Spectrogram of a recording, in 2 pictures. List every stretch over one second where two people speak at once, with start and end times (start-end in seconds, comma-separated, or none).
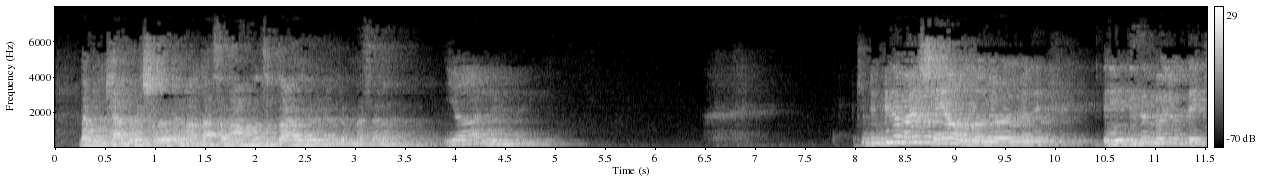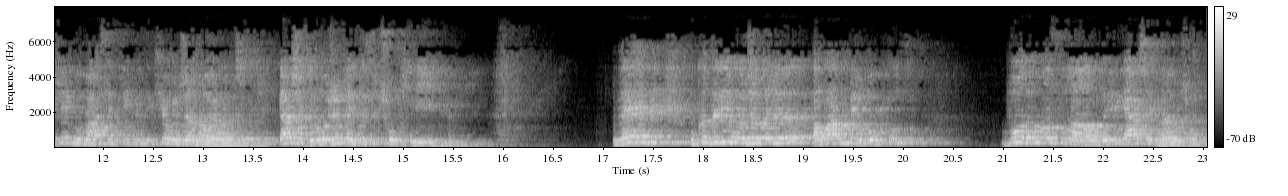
none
